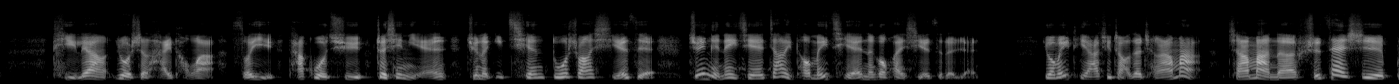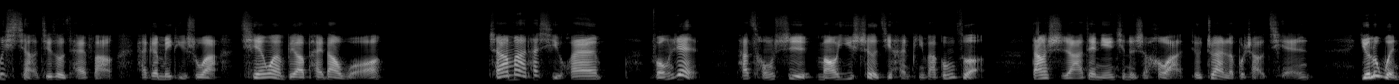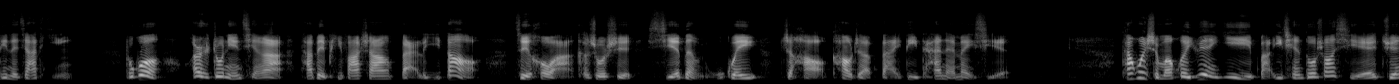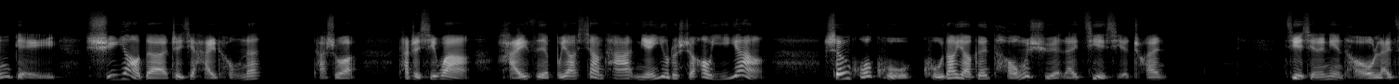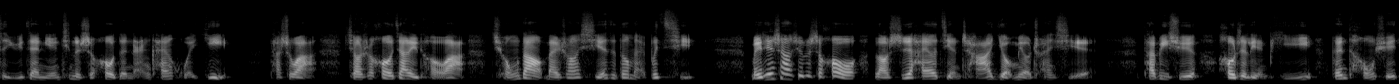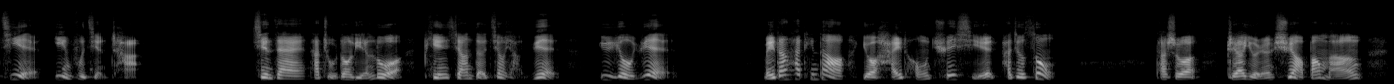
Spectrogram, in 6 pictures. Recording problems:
thin; very; fading below 300 Hz

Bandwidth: 14.5 kHz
